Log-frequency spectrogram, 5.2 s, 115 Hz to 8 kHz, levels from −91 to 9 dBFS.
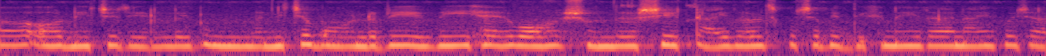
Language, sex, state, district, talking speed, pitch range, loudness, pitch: Hindi, female, Punjab, Fazilka, 250 wpm, 245-260 Hz, -18 LUFS, 250 Hz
